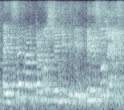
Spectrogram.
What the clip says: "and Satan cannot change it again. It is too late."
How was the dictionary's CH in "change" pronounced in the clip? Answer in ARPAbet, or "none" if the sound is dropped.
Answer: SH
